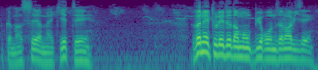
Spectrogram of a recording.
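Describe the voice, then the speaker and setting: An actor playing a haughty, self-assured country heir in a stage play, curt, commanding and dismissive. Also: male voice, lowish voice, lively intonation, fairly quick, highs cut off, close to an everyday voice. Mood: breezy, dismissive. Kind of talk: French stage play dialogue.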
